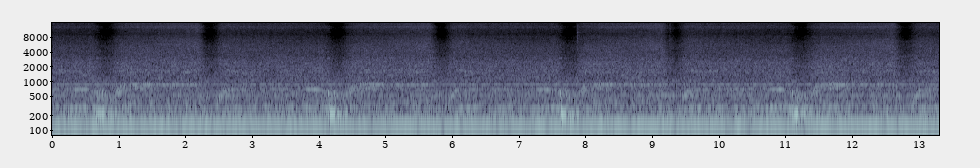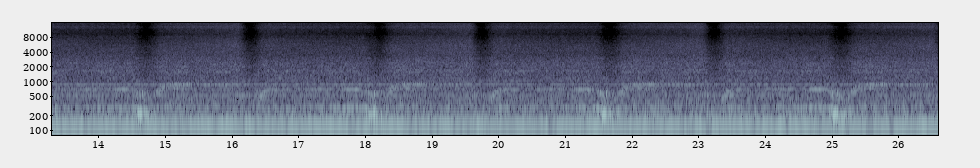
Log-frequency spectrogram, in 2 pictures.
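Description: A printer hums steadily.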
